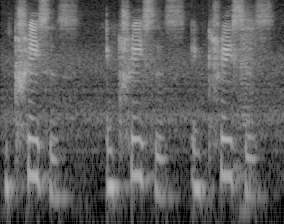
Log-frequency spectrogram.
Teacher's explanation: The verb, the stress is on the second syllable, so we say increases, increases, increases.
